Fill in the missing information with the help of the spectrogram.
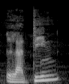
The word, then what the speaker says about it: Latín: Bueno, el subtítulo es, Latin Lovers, con acento en la I, que juega, con tilde en la I, que juega con lo de Latin Lover, ¿no?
